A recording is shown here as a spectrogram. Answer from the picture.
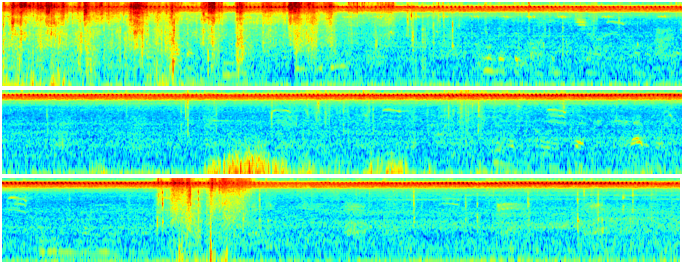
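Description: Insects in summer grass making a steady, unbroken high-pitched drone. Footsteps and rustling click over it in the first few seconds, and again briefly about twenty seconds in.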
